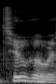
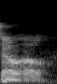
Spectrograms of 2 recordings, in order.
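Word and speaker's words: Touhou: I thought people, because I know some people pronounce it Tuhu as well. No, it's pronounced Toho.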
